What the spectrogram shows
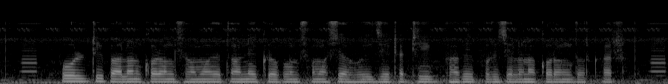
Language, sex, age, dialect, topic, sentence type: Bengali, male, 18-24, Rajbangshi, agriculture, statement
